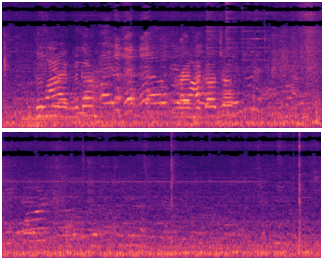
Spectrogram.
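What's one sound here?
A young boy speaks excitedly close by.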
